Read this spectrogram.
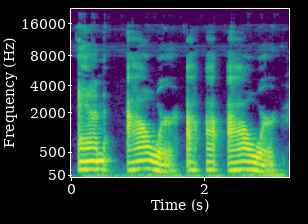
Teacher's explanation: The H is silent. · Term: silent H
